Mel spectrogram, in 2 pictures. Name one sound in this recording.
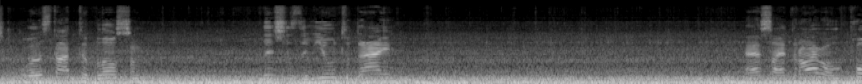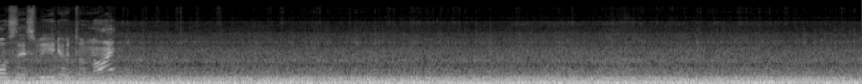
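A car engine hums and tyres roll steadily on the road.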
